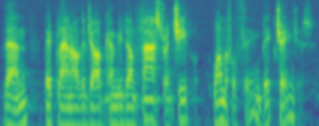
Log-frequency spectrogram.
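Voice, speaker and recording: An actor playing a mild, trusting older man who owns a small dress factory, talking in a gentle, hesitant and rambling way in a 1950s radio drama. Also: on the low side, moderate pace, breathy edge. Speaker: witness in a police interview. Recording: muffled vintage radio broadcast.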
